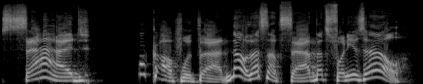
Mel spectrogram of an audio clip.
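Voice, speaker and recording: A woman's voice: mid-range voice, sing-song, unhurried, fairly bright tone. A woman livestreamer chatting casually in a playful, teasing, informal way, often thinking aloud and trailing off.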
